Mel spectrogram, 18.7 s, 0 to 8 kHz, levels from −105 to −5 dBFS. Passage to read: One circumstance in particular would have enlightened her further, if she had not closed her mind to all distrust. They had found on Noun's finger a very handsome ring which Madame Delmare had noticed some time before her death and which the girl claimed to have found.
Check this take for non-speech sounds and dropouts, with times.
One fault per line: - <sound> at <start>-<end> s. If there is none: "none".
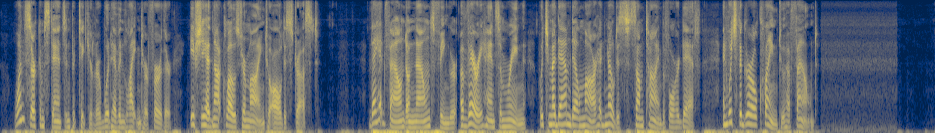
none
